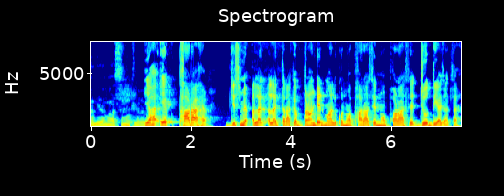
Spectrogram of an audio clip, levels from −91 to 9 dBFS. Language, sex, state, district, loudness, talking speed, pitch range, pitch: Hindi, male, Punjab, Kapurthala, -16 LUFS, 170 wpm, 150-190 Hz, 180 Hz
